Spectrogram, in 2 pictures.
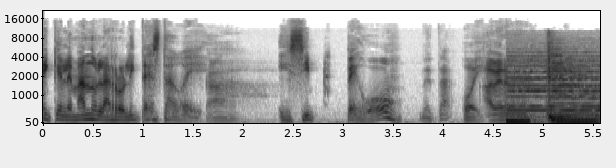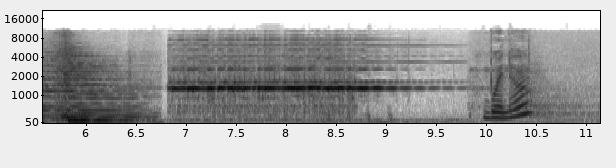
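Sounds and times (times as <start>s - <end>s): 
speech: 0.0s - 6.1s, 10.0s - 10.6s
telephone ringing for incoming call: 6.8s - 10.0s.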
